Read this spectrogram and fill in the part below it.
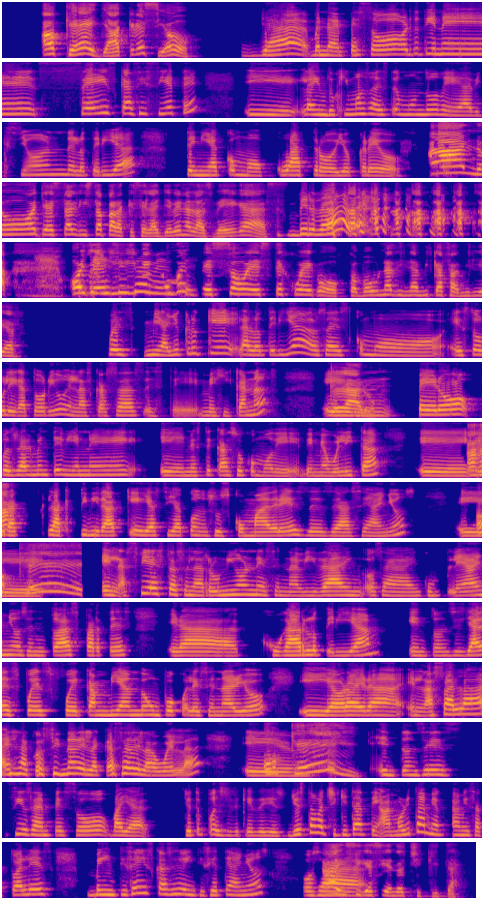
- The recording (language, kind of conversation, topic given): Spanish, podcast, ¿Qué actividad conecta a varias generaciones en tu casa?
- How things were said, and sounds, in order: laugh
